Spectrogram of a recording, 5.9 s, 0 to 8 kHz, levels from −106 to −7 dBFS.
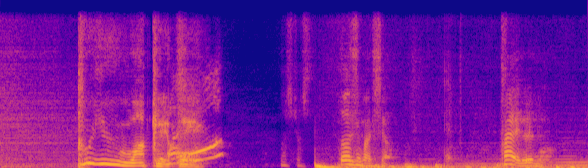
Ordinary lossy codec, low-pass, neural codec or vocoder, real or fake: none; 7.2 kHz; codec, 32 kHz, 1.9 kbps, SNAC; fake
